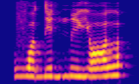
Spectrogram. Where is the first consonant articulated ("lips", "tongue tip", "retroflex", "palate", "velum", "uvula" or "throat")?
lips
